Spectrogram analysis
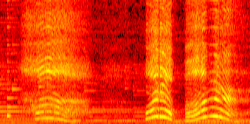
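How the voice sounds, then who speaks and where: An actress voicing a tiny childlike fairy companion in a video game, squeaky and exclamatory, blunt, impatient and cheeky. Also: female voice, sing-song, takes it slowly, heavily acted. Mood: curious. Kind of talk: video game character acting. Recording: loud music behind the voice.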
